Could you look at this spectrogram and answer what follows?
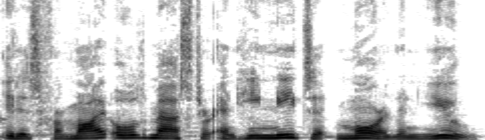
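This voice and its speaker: A woman's voice: lowish voice, unhurried, soft background music, natural voice. A woman voicing a loyal, plucky turkey in a read-aloud tale, earnest and defiant.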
